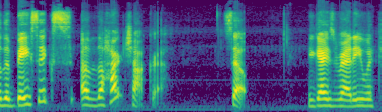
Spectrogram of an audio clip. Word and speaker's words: chakra: chakra but the real the correct term is chakra like if you would say church so chakra which i'm still trying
